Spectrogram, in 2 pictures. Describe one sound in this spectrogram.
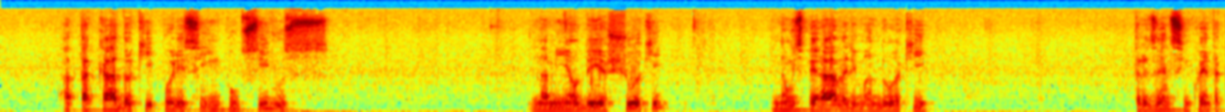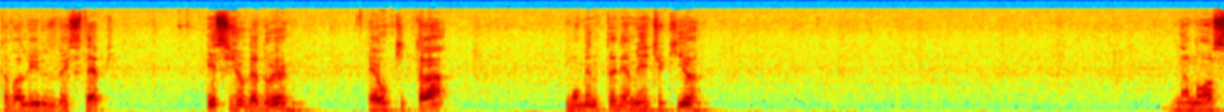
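A middle-aged man talks calmly into a close microphone, in bursts with pauses.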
